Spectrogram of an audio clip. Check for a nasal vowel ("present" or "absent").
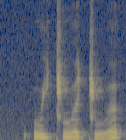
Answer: absent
